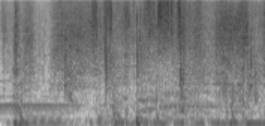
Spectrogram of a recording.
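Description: Soft background music with held tones, over a few light knocks and rustles from a fabric pouch and its strap being handled and slung on.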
